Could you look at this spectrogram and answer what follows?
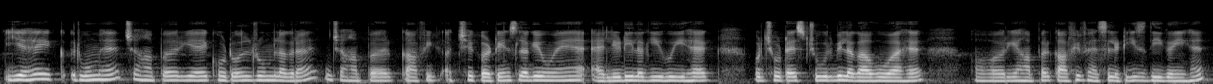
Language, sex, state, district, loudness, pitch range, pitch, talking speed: Hindi, female, Rajasthan, Nagaur, -16 LUFS, 175-195 Hz, 185 Hz, 190 wpm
